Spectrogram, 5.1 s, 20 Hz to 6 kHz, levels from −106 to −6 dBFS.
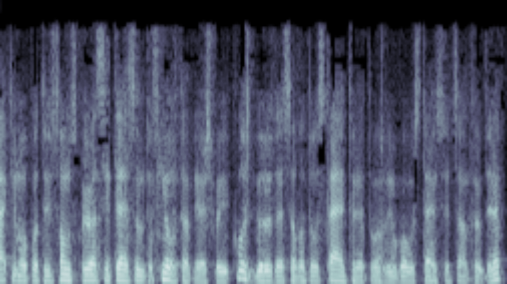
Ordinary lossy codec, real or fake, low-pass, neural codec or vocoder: MP3, 32 kbps; fake; 5.4 kHz; codec, 24 kHz, 0.9 kbps, WavTokenizer, medium music audio release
